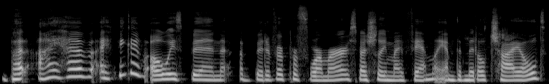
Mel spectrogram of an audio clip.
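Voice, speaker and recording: A woman with a medium-pitched voice talks casually as a podcast co-host in a very dry, close recording. Her delivery is playful, reactive and given to exclamations. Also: brisk, dry recording. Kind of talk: casual conversational chat.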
